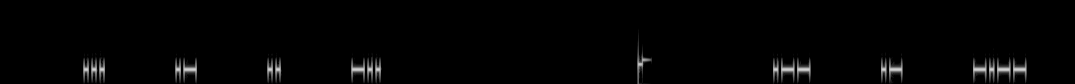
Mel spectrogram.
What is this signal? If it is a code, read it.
Morse code, heard as a keyed tone, about 30 wpm, spaced as for 10 wpm, 700 Hz. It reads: SAID WAY
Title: 6x Character Spacing - Top 100 Words - 30wpm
